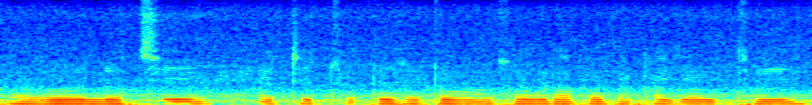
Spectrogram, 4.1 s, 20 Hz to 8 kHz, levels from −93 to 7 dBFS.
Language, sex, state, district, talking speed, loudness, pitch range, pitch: Odia, male, Odisha, Sambalpur, 75 wpm, -16 LUFS, 150-155 Hz, 155 Hz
